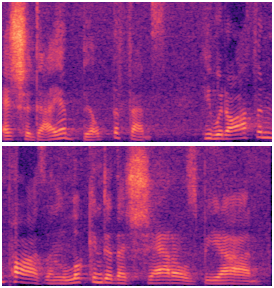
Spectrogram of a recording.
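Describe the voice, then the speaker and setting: A woman storyteller reading a children's picture book aloud with expressive, deliberate phrasing. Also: medium pitch, a little hiss or hum, poor audio.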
